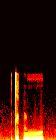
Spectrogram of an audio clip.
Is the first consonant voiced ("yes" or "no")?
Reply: no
